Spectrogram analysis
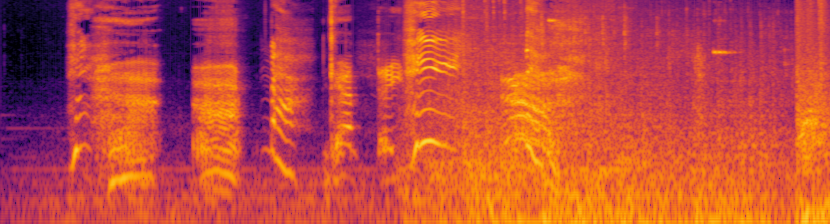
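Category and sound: household object, door opening or closing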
